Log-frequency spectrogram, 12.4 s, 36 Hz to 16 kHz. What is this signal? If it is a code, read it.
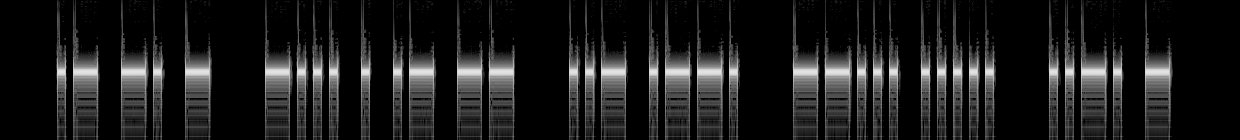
Morse code, heard as a keyed tone, about 15 wpm, 700 Hz. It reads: ANT BEAM UP 75 FT
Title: Practice QSO - Exchange 2 - Info - 15wpm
